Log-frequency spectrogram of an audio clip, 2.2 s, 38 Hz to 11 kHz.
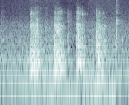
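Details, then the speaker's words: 1998 Hobart Handler 120 MIG welder wire feed motor before cleaning: whirs in uneven bursts, surging and cutting out about three times a second; dirty, oxidized wire feed speed rheostat contacts make feed erratic; cleaning them quieted and fixed it. "well that does it for this miss repair just a dirty wire feed rheostat that was it so"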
